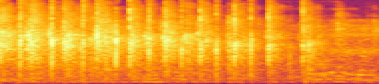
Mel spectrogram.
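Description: audience clapping

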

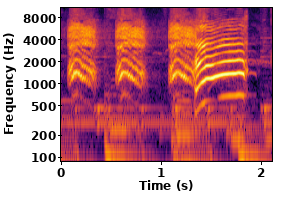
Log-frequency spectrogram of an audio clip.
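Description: crow cawing

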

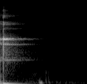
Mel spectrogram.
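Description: glasses clinking

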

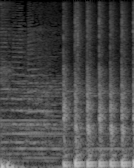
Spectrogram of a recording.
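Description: knocking on a door

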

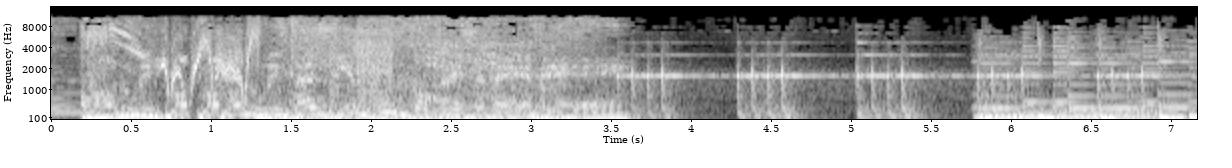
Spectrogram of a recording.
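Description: phone alarm ringtone

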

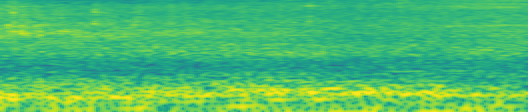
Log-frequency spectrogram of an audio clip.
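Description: street traffic

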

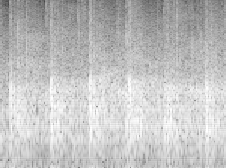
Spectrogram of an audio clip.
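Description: audience applauding

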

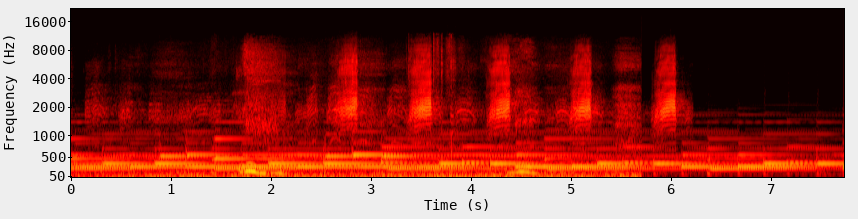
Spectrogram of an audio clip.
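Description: ducks quacking

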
